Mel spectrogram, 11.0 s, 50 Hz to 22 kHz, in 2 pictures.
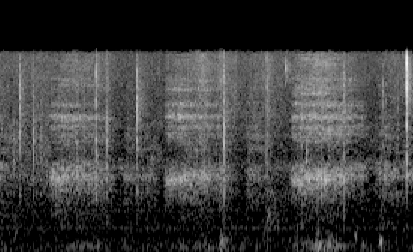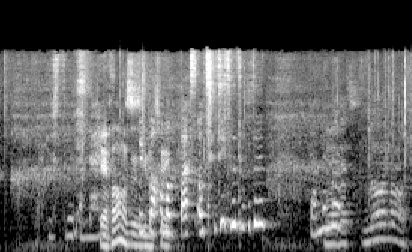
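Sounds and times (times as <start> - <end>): hushed breaths: 0.0 - 11.0
small clicks: 1.2 - 2.0.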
